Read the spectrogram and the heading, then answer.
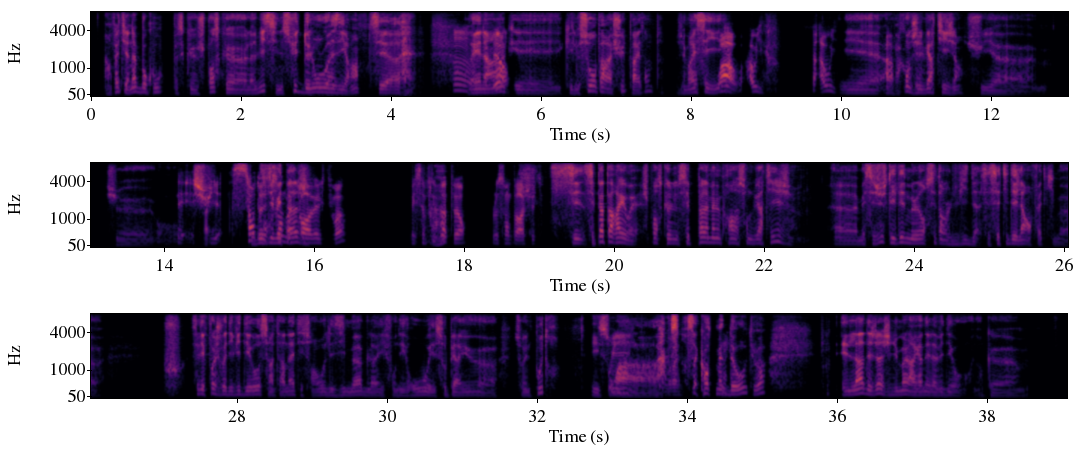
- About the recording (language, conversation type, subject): French, unstructured, Quel loisir aimerais-tu essayer un jour ?
- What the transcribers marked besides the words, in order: chuckle; chuckle; stressed: "cent pour cent"; exhale; laughing while speaking: "à cent cinquante mètres de haut, tu vois ?"; chuckle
